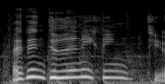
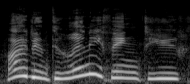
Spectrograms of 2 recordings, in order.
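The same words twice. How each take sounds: First: It is said in the speaker's normal voice. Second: It is said in a perky, childlike Venti voice.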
